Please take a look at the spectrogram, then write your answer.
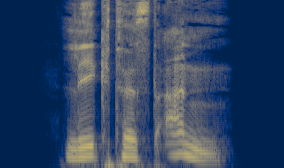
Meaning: inflection of anlegen: 1. second-person singular preterite 2. second-person singular subjunctive II
- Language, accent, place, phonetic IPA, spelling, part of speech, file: German, Germany, Berlin, [ˌleːktəst ˈan], legtest an, verb, De-legtest an.ogg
